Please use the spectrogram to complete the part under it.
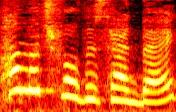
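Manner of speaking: French accent. Speaker shows how they answer people in English, with a French accent. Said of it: "my default English with a French accent English".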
